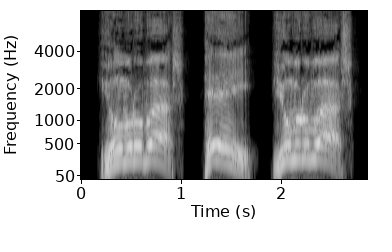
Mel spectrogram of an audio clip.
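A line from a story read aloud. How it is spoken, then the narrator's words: Powerful voice yelling nearby. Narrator (Russian): орал где-то неподалеку мощный голос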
